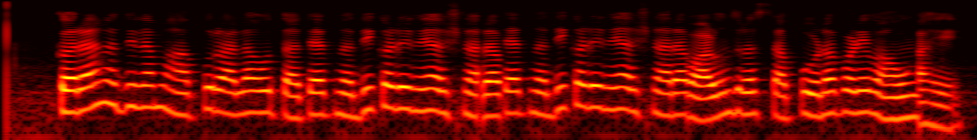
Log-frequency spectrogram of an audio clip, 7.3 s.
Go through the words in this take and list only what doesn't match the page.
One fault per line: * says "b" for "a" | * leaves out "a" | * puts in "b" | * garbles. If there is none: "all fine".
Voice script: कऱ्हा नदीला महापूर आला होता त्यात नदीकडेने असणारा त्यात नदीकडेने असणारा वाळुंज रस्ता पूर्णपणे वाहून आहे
all fine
